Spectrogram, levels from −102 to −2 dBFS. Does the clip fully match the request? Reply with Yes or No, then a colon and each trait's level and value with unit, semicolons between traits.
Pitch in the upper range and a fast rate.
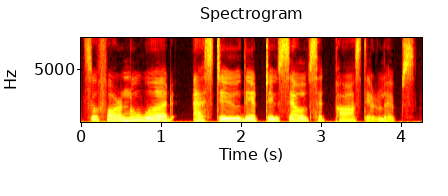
No: high, 195 Hz; average, 185 wpm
